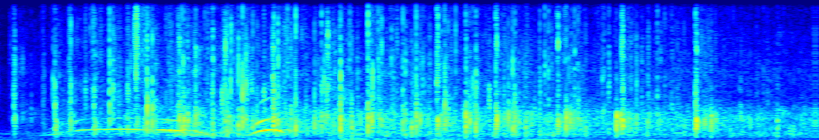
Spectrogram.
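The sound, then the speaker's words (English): An audience applauds as the Amelia Project is welcomed onto the stage for a live show. Many hands clap in a steady patter, with a few whoops near the start. “Please welcome to the stage the Amelia Project.”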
